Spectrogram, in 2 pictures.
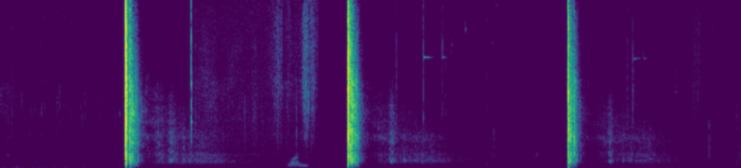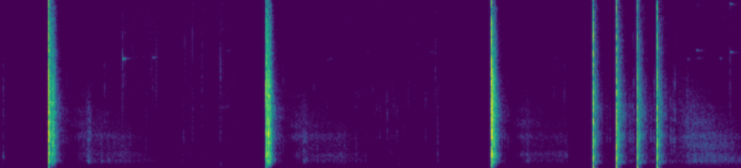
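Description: Pistol gunshots at an outdoor range while testing XS minimalist night sights: sharp loud cracks spaced about three seconds apart, then a quick triple burst near the end, each trailing a short echo, with light wind and a brief spoken word.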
